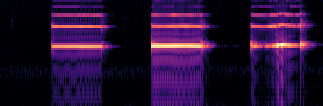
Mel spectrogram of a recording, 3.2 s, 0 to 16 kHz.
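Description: An X-Sense WS01-WT wifi smoke detector being tested sounds three loud, piercing alarm beeps, each about half a second long with even gaps, ringing alone in a quiet room.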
